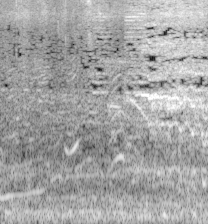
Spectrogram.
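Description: A horse whinnying: a high, wavering call that begins a little over a second in and falls in pitch.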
